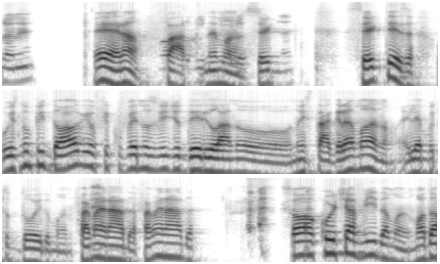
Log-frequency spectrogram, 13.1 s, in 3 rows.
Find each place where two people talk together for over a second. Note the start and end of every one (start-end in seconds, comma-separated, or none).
1.6-2.9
